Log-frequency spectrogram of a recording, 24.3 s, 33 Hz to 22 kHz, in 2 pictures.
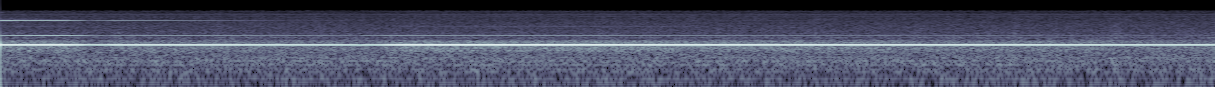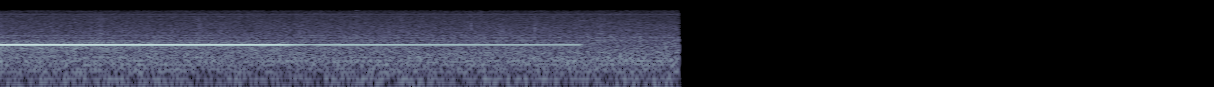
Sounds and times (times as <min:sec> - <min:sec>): Tuning fork: 0:00.0 - 0:18.0.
